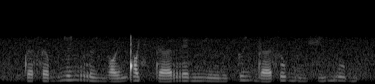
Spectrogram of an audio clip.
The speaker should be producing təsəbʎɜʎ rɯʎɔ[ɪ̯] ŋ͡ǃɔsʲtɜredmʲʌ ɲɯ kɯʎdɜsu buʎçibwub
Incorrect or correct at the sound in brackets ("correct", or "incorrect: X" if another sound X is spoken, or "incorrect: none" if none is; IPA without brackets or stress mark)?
correct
